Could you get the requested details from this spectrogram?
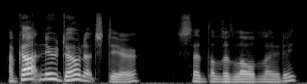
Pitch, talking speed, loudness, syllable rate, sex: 155 Hz, 195 wpm, -21 LUFS, 5.5 syllables/s, male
